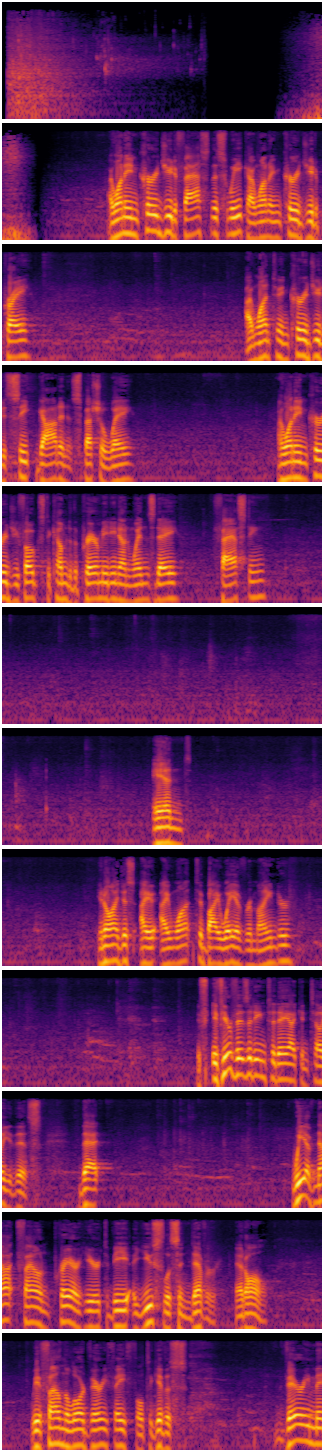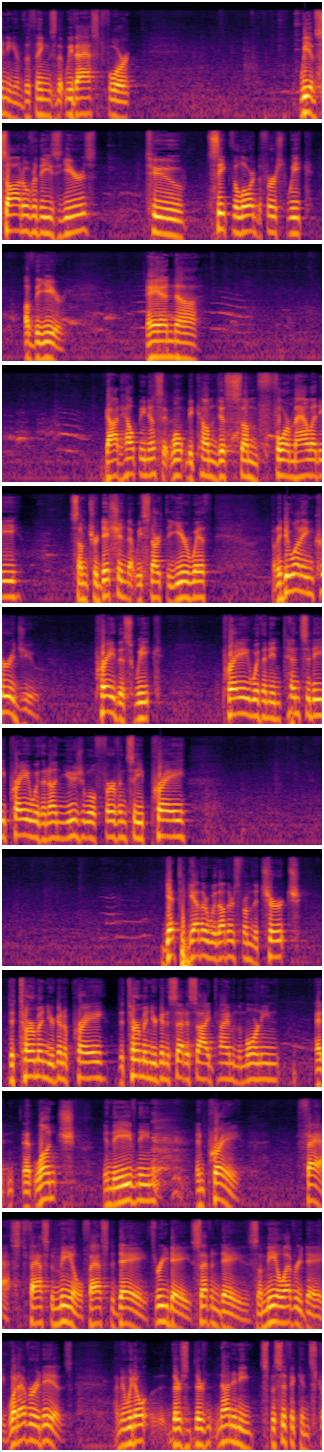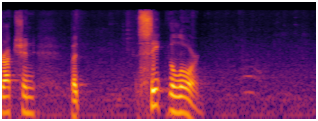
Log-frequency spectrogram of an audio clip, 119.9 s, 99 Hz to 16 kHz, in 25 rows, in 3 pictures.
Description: Preached in 2011 at Grace Community Church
